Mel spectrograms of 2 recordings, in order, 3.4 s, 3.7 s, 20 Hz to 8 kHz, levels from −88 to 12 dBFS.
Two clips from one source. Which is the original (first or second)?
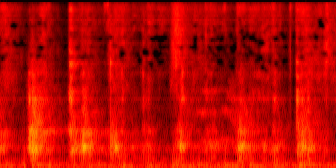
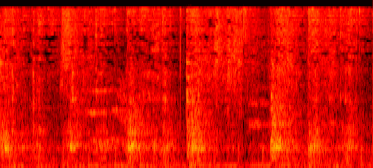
second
